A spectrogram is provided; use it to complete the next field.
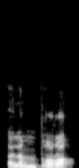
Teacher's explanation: میم کے بعد میم ساکن اور اس کے بعد نہ با ہے نہ میم ہے، لہٰذا میم کو ظاہر کر کے پڑھیں گے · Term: اظہار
